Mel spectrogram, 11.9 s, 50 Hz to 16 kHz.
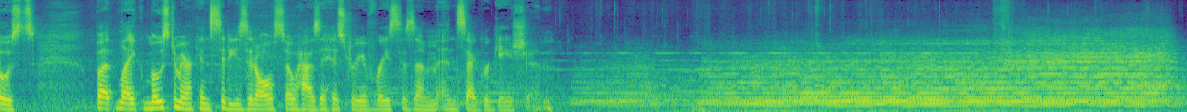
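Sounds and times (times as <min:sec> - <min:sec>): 
speech: 0:00.0 - 0:05.7
rumble of a passing train: 0:00.0 - 0:11.8
train horn blaring: 0:03.6 - 0:11.8.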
